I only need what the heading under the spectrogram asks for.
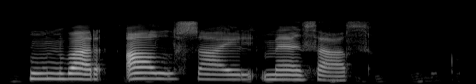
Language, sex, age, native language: Icelandic, female, 9, Icelandic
